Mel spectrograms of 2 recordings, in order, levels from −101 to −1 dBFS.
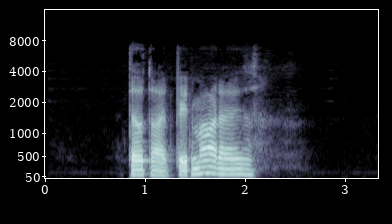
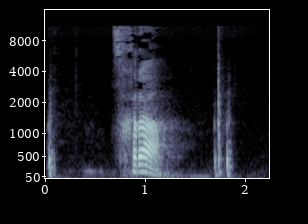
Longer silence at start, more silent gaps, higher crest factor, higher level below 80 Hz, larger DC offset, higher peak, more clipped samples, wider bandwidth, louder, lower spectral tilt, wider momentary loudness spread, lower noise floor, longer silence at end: first, 0.85 s vs 0.05 s; neither; about the same, 20 dB vs 20 dB; first, -46 dBFS vs -58 dBFS; neither; first, -2 dBFS vs -10 dBFS; neither; second, 7.2 kHz vs 11.5 kHz; first, -18 LUFS vs -27 LUFS; first, -9 dB/octave vs -5 dB/octave; second, 8 LU vs 18 LU; first, -85 dBFS vs -61 dBFS; first, 1.2 s vs 0.35 s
